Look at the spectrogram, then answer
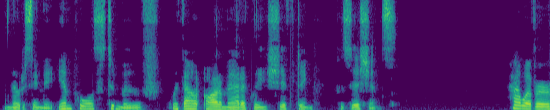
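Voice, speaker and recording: A woman guiding a meditation as a teacher, speaking gently in measured, unhurried phrases with pauses. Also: low voice, slight background noise. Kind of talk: guided meditation narration.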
